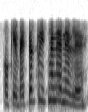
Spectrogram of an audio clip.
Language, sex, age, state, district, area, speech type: Malayalam, female, 30-45, Kerala, Wayanad, rural, conversation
